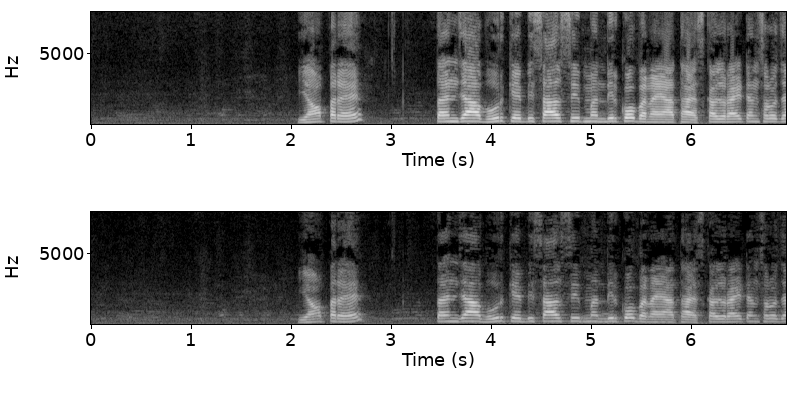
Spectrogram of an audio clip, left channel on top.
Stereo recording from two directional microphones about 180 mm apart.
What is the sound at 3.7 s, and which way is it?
Speech, 25° left (ahead or behind).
